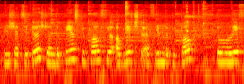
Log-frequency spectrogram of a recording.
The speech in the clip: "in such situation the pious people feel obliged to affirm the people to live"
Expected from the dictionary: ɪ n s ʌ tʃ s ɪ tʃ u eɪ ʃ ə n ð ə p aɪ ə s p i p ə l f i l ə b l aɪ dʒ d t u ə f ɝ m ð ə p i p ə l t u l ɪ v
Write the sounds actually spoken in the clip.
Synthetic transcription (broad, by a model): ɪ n ʃ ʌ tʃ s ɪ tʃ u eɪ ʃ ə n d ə p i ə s p i p ə l f i l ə b l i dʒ t u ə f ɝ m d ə p i p ə l t u l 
